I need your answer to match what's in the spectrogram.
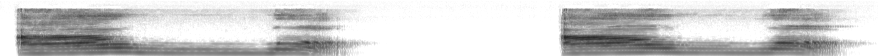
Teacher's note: Jadi dia itu baca ketika tasydid itu nggak berhenti suaranya.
